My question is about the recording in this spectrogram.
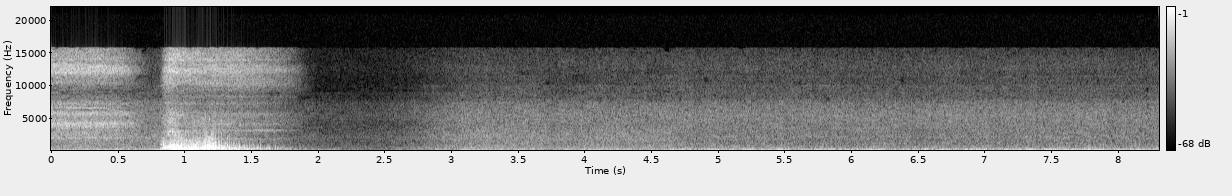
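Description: A single loud breath out close to the microphone about a second in, fading over about a second, over a steady low background hum.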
